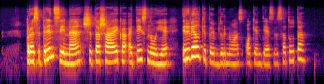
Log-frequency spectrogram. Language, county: Lithuanian, Klaipėda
